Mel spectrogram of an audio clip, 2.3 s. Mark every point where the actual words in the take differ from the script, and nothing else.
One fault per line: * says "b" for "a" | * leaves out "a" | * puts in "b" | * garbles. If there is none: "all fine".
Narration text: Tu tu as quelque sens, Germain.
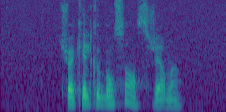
* leaves out "tu"
* puts in "bon"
